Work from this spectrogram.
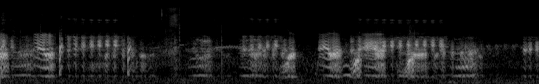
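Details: Rapid, raspy frog croaks, each a short buzzy rattle, tumbling out in quick irregular runs with several callers overlapping.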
